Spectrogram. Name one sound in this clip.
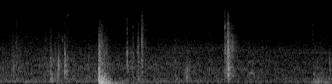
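A car door handle clicks sharply.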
